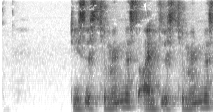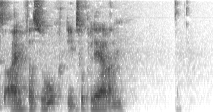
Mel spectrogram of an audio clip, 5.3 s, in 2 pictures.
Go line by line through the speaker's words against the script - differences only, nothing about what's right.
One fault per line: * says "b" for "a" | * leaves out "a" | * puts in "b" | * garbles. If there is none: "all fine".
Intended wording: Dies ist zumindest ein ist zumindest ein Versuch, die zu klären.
all fine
